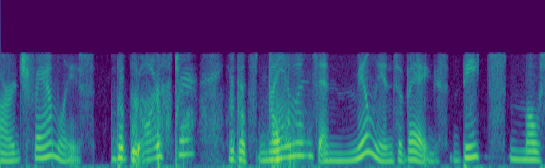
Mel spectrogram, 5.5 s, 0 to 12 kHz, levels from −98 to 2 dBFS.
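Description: From 1.13 to 3.12 s there's a codec payload misread: the two ends disagree on the bit order inside each G.726 code word, so the decoder unpacks the samples wrongly and the speech gets buried under harsh, rasping distortion until the packing lines up again, leaving just the light 32 kbit/s G.726 coloring.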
